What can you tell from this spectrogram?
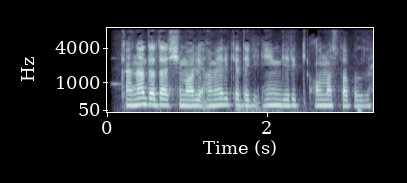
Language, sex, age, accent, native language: Uzbek, male, 18-24, Toshkent viloyati, Uzbek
